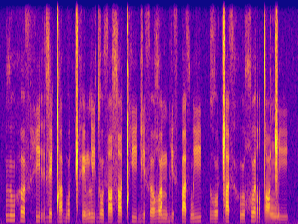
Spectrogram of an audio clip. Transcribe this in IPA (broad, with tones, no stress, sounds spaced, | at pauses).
ð u˥ h ɤ˥˩ θ h i˥˩ r z e˥ ɡ͡ǃ a˥ b o˩˥ ǁʰ e˩˥ m l i˧ d o˥˩ θ e˧ sˤ e˧ ǃʰ i˥˩ ɡ i˥˩ θ ɤ˩˥ ʁʷ a˥ m b i˥˩ θ p a˥˩ θ w i˥ | ɣ o˧ ǁ a˥ θ h u˧ χʷ ɤ˥ r tˤ ɤ˩ ŋ͡ǁ i˩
